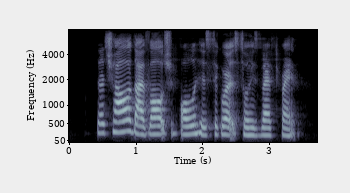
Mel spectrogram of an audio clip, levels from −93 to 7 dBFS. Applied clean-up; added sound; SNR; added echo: neural mask model DeepFilterNet 3.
